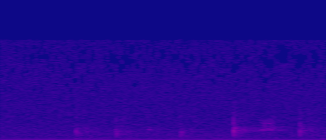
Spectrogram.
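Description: Chalk writing on a chalkboard: a few faint, short taps and scratches as strokes are drawn, the loudest near the end, over a low steady hum.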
